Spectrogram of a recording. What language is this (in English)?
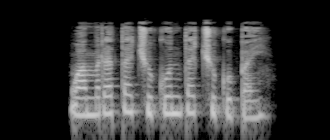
Chiquián Ancash Quechua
